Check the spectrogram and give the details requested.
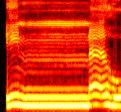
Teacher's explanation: এই হাকে উপরের দিকে ধাবিত করে ঠোঁট গোল করে এক আলিফ টেনে পড়বো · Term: উল্টা পেশ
